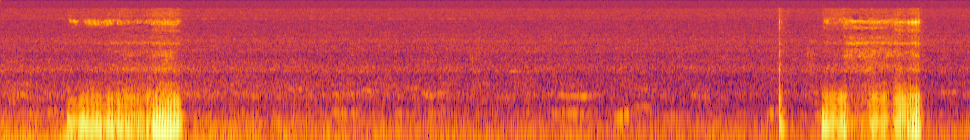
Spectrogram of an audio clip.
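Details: Sleeping dog named Kim Gap-ryong snores indoors: two low, rasping, drawn-out snores, one near the start and one near the end, separated by a long quiet stretch of soft breathing.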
